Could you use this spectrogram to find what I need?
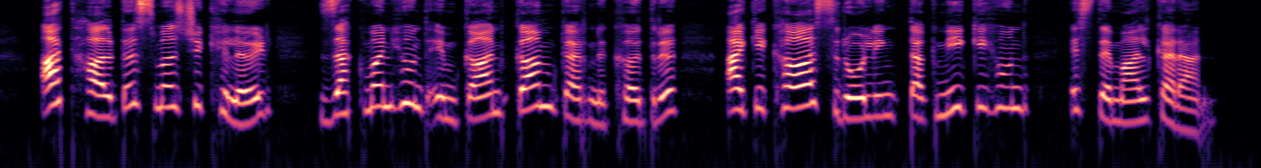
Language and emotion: Kashmiri, neutral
